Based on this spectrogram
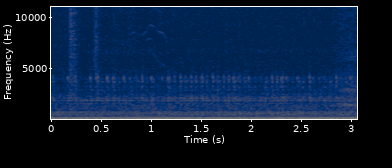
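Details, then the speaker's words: Mainstays 9-inch high velocity fan on low speed, first checkout: steady low motor hum with a faint rough shudder, fan shaking a little on the ground, not terrible. Fan blades out of balance, to be rebalanced. "yes, this one is shaking. This one's shaking a little bit on the ground. But surprisingly, it's not terrible."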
